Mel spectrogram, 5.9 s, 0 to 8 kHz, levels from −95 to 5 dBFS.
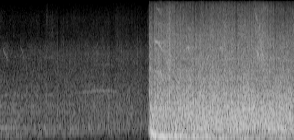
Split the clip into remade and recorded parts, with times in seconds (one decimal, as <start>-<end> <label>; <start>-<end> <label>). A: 0.0-1.0 recorded; 1.0-4.5 remade; 4.5-4.9 recorded; 4.9-5.9 remade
